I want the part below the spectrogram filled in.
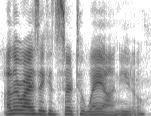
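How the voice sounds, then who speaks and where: A woman acting a caring, cheerful friend in a scripted roleplay audio, talking gently and attentively to the listener. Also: mid-range voice, slight background noise. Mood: gentle, concerned. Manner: gentle, unhurried, attentive questioning with pauses for replies.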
